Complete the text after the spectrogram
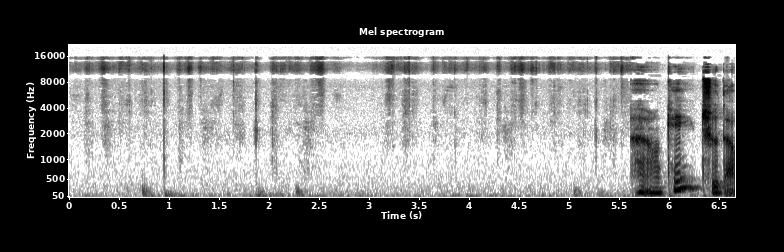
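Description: A metal crochet hook clicks and scrapes softly against thread.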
